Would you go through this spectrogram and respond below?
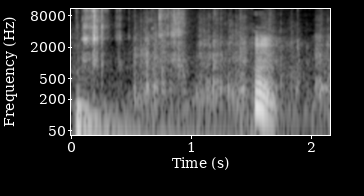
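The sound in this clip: Crunching of light, crispy snacks eaten from a bag, with a few short, sharp bites and crackles.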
